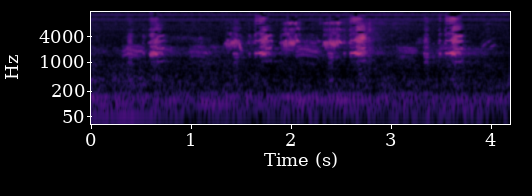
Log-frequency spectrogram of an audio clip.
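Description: Birds calling in short, repeated notes, about one a second, over a steady low hum.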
